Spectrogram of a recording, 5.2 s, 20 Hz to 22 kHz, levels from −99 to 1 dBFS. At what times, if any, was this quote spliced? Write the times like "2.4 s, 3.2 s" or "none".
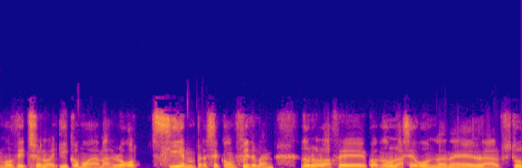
3.0 s, 4.0 s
